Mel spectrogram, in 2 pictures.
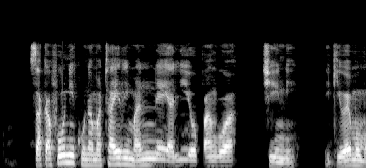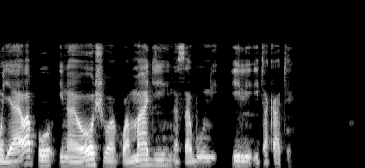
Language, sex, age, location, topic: Swahili, male, 36-49, Mombasa, finance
